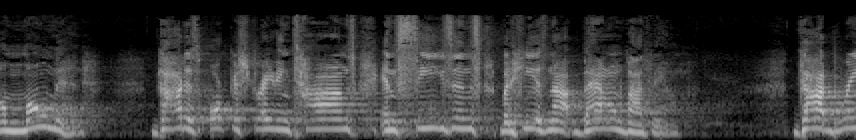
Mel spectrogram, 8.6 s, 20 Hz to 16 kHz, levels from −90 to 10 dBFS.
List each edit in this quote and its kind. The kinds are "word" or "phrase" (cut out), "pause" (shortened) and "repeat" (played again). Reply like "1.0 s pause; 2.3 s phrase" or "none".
none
